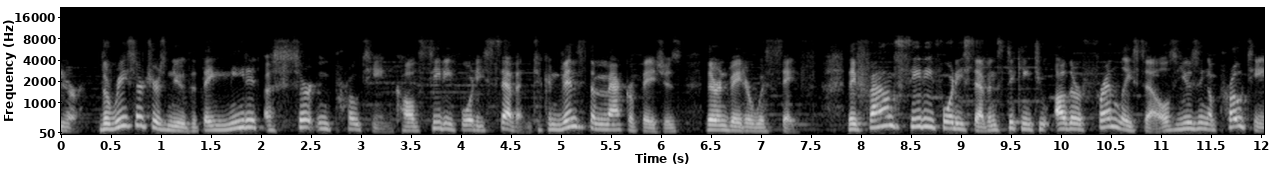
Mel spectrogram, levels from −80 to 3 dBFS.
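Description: A noise suppressor applied to music or sounds runs throughout, treating held tones and tails as noise and pulling them down by roughly 10 dB, so the sound pumps and thins. Sound cut by the noise suppressor is heard at 0.16–0.39 s, 2.71–2.88 s, 3.17–3.38 s, 4.62–4.82 s, 6.17–6.47 s and 7.08–7.69 s, sinking by about 9 to 12 dB as sustained or fading parts are clamped. The call path's Opus coding leaves nothing above 8 kHz.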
